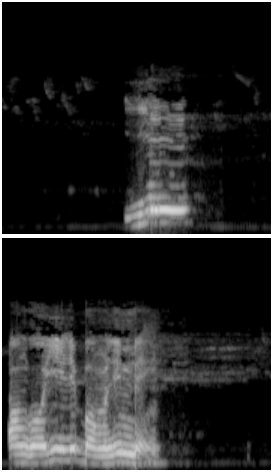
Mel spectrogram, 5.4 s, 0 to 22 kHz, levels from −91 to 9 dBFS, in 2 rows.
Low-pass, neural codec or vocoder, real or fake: 7.2 kHz; none; real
